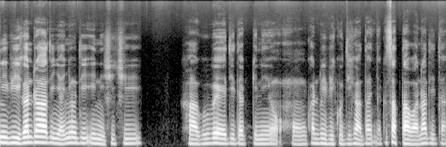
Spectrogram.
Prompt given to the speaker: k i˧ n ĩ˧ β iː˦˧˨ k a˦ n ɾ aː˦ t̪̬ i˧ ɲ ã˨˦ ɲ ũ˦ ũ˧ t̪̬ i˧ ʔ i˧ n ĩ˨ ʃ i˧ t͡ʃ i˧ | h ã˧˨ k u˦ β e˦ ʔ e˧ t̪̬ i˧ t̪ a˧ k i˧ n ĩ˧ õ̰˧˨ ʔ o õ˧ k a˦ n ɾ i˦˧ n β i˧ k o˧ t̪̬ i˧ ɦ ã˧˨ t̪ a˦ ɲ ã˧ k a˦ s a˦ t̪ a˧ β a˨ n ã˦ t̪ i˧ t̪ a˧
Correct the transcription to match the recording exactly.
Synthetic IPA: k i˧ n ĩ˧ β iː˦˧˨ k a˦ n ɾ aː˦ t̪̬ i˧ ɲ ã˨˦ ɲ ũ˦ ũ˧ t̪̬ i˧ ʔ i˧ n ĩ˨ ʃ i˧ t͡ʃ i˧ | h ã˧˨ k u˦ β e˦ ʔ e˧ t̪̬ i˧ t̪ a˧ k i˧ n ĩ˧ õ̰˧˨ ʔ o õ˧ k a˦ n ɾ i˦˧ β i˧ k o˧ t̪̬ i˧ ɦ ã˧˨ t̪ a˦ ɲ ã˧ k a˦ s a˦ t̪ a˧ β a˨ n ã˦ t̪ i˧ t̪ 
